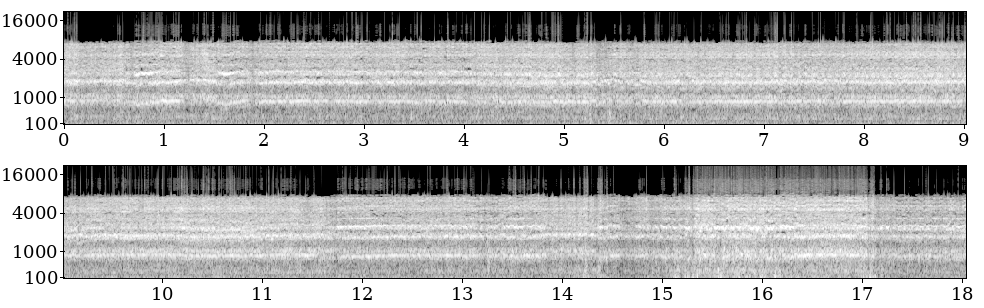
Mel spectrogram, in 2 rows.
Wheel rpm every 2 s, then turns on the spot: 230, 230, 210, 210, 220, 220, 230, 220, 220.
none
